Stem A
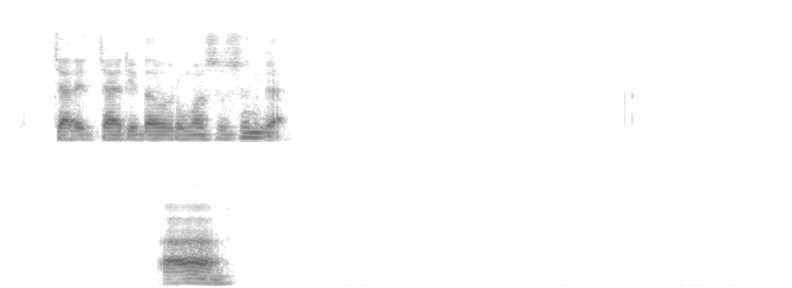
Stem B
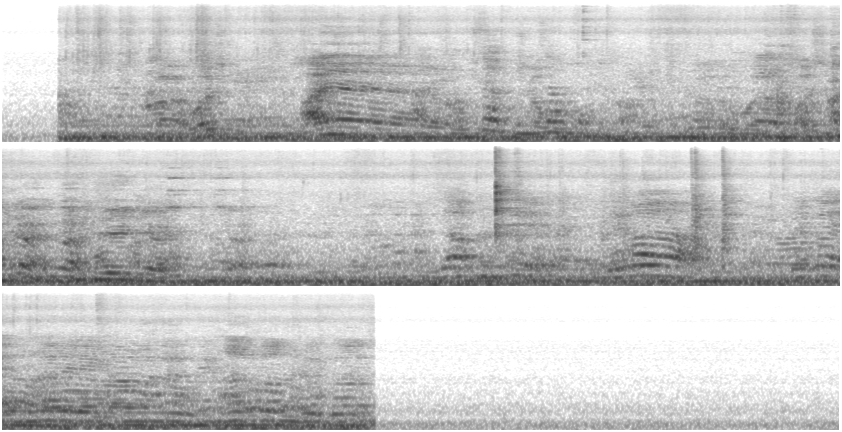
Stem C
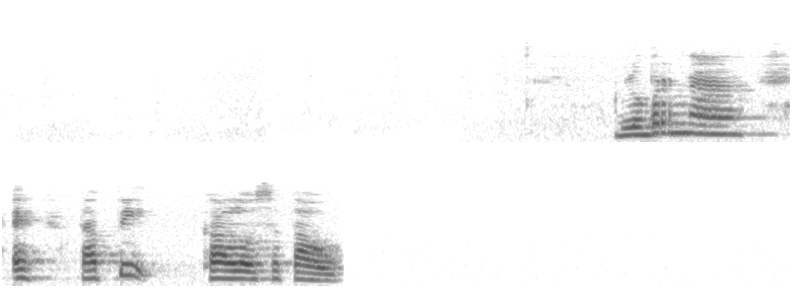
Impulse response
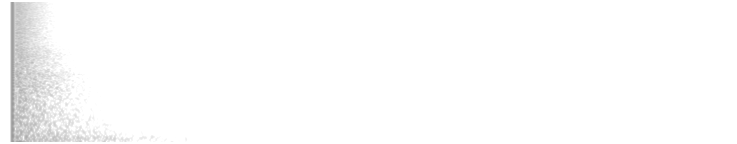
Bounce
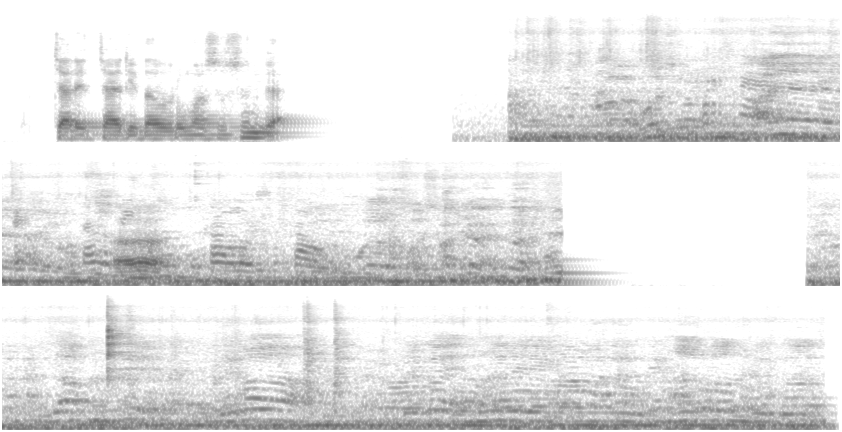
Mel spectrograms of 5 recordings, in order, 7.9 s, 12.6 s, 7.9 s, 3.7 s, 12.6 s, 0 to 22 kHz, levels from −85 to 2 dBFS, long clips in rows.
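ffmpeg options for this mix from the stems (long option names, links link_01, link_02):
-filter_complex "[0:a]volume=1.5dB[link_01];[1:a]lowpass=12000,acrossover=split=280|3000[link_02][link_03][link_04];[link_03]acompressor=threshold=-33dB:ratio=3[link_05];[link_02][link_05][link_04]amix=inputs=3:normalize=0,flanger=delay=1.7:depth=7.1:regen=-70:speed=0.33:shape=triangular,adelay=2250,volume=-8dB,asplit=3[link_06][link_07][link_08];[link_06]atrim=end=6.99,asetpts=PTS-STARTPTS,afade=type=out:start_time=6.986:duration=0.004:curve=hsin[link_09];[link_07]atrim=start=6.99:end=8.21,asetpts=PTS-STARTPTS,volume=0[link_10];[link_08]atrim=start=8.21,asetpts=PTS-STARTPTS,afade=type=in:duration=0.004:curve=hsin[link_11];[link_09][link_10][link_11]concat=n=3:v=0:a=1[link_12];[2:a]equalizer=frequency=2000:width=0.41:gain=5,adelay=250,volume=-17.5dB[link_13];[link_01][link_12][link_13]amix=inputs=3:normalize=0,bandreject=frequency=54.43:width_type=h:width=4,bandreject=frequency=108.86:width_type=h:width=4,bandreject=frequency=163.29:width_type=h:width=4,bandreject=frequency=217.72:width_type=h:width=4,bandreject=frequency=272.15:width_type=h:width=4,bandreject=frequency=326.58:width_type=h:width=4,bandreject=frequency=381.01:width_type=h:width=4,bandreject=frequency=435.44:width_type=h:width=4,bandreject=frequency=489.87:width_type=h:width=4,bandreject=frequency=544.3:width_type=h:width=4,bandreject=frequency=598.73:width_type=h:width=4,bandreject=frequency=653.16:width_type=h:width=4,bandreject=frequency=707.59:width_type=h:width=4,bandreject=frequency=762.02:width_type=h:width=4,bandreject=frequency=816.45:width_type=h:width=4,bandreject=frequency=870.88:width_type=h:width=4,bandreject=frequency=925.31:width_type=h:width=4,adynamicequalizer=threshold=0.00158:dfrequency=2300:dqfactor=0.71:tfrequency=2300:tqfactor=0.71:attack=5:release=100:ratio=0.375:range=1.5:mode=cutabove:tftype=bell"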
